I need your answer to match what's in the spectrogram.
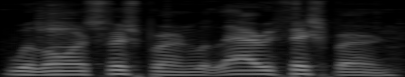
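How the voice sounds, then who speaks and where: A man's voice: medium pitch, a little fast. A man with a Boston accent co-hosting a podcast, laid-back and answering briefly in casual chat. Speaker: podcast co-host.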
